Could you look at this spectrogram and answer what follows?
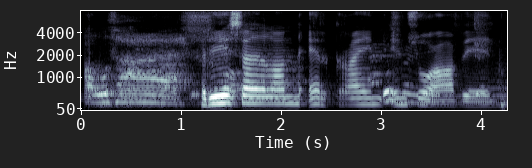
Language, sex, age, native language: Icelandic, female, 18-19, Icelandic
